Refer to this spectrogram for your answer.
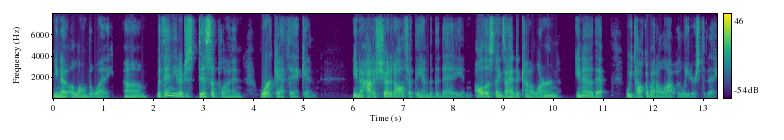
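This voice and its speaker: With a Southern accent, a man speaks at a medium pitch, somewhat breathy, his pitch swinging very widely and his loudness in big swings. The recording is very clean, the background silent. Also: moderate pace. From Alabama. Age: 50s. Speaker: pastor and leadership coach. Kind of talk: casual interview.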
